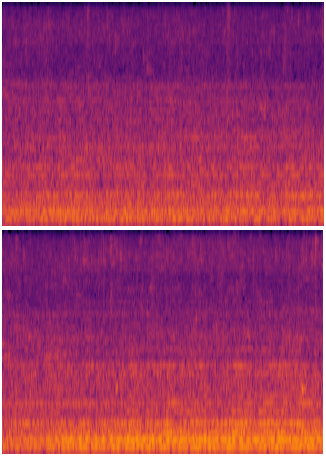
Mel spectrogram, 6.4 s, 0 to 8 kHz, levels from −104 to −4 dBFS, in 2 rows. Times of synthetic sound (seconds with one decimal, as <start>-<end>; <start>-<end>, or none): none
